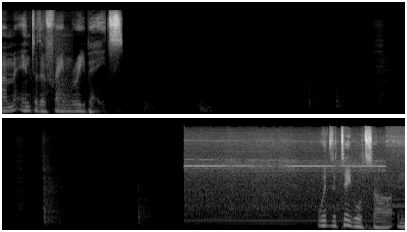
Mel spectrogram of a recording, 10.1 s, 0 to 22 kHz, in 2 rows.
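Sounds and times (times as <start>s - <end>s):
wood knocking and scraping on wood: 1.8s - 2.8s, 3.8s - 6.0s, 6.7s - 7.0s
table saw running with high whine: 7.3s - 10.0s.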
